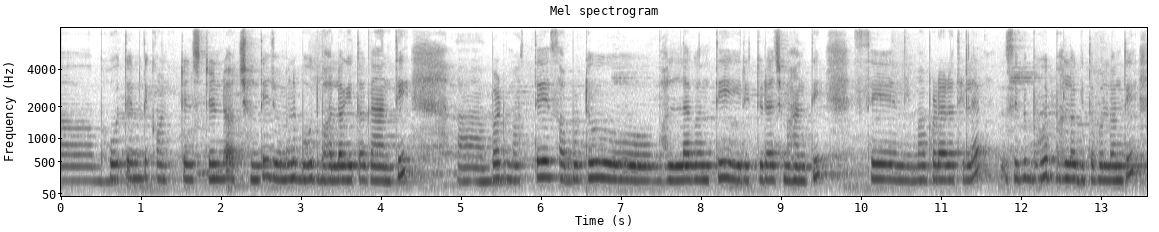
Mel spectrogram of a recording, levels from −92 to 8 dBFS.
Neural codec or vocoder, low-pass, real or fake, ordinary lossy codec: none; none; real; none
